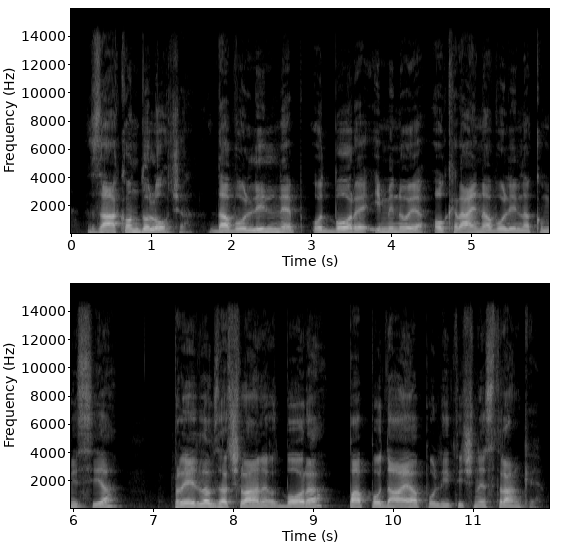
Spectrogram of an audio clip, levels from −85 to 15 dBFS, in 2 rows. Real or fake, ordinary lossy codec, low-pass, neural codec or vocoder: real; none; 14.4 kHz; none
